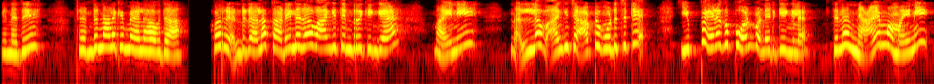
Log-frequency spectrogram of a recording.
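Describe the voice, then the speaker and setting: A woman's voice: very high-pitched, expressive, a little fast, bright, forceful tone, pitched above the performer's own voice, exaggerated voice. A woman voicing a cheeky, freeloading young sister-in-law who teases and giggles in a family comedy skit. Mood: teasing. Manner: teasing, giggly, sing-song.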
